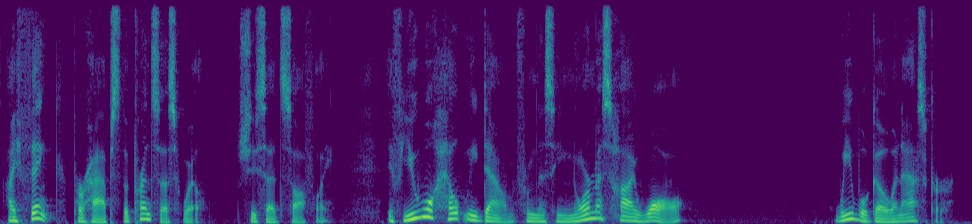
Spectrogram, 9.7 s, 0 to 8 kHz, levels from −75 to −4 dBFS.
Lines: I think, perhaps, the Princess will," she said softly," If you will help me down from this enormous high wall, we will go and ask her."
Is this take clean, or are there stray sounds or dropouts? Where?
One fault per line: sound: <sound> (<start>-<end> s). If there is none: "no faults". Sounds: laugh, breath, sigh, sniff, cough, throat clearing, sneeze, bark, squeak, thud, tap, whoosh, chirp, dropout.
no faults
